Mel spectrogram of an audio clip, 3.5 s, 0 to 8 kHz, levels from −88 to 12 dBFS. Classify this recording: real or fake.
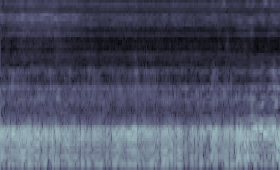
fake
